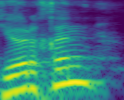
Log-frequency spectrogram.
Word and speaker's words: Jurgen: to you all uh so my name is yuran and I know uh many of you will try to pronounce my name well if you're not from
